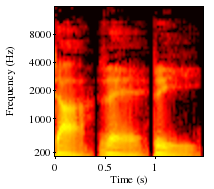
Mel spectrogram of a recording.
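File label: "tareri", concatenated syllables; Affixing experiment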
